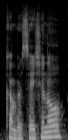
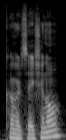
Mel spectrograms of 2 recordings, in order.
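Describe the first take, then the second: No difference in how they are said.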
